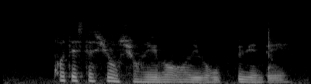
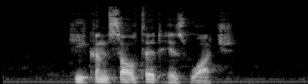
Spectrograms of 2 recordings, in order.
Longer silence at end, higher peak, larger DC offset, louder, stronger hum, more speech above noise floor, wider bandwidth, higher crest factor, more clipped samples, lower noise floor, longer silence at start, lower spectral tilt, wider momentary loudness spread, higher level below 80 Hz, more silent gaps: second, 0.1 s vs 0.8 s; second, -20 dBFS vs -2 dBFS; neither; second, -37 LUFS vs -19 LUFS; neither; second, 24 dB vs 35 dB; second, 7.8 kHz vs 16 kHz; about the same, 18 dB vs 20 dB; neither; first, -61 dBFS vs -53 dBFS; second, 0.05 s vs 0.7 s; first, -8 dB/octave vs -4.5 dB/octave; second, 5 LU vs 11 LU; second, -58 dBFS vs -52 dBFS; neither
